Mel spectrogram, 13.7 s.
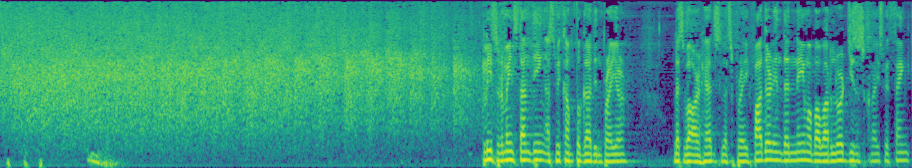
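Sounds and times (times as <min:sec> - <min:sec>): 
congregation clapping in church: 0:00.0 - 0:08.2
speech: 0:07.3 - 0:13.6.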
